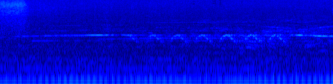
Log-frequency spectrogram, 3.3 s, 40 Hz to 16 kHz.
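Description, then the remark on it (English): A police car siren wails and warbles in a rapid rising-and-falling pattern over a steady low engine rumble, with no voices. “And the cops just now show up 30 minutes later in New York.”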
